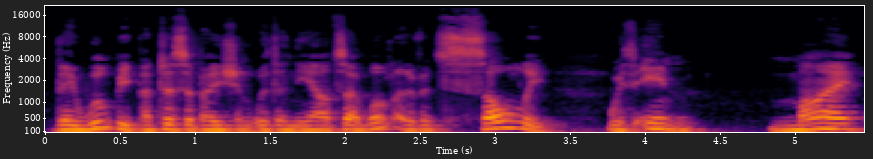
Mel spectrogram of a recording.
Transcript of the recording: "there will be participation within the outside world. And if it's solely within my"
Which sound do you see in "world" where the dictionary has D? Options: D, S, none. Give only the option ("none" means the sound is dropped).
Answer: none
